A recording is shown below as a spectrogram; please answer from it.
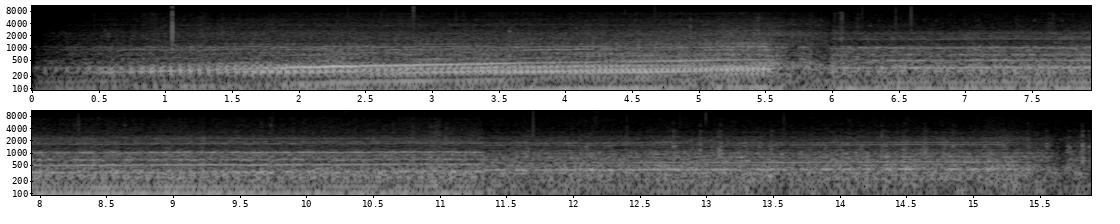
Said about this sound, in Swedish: and now the back axle whine.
